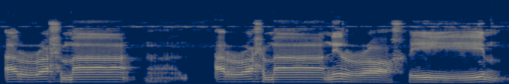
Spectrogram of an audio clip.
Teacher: ada mad thobi'i. Jadi dibaca dua harakat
